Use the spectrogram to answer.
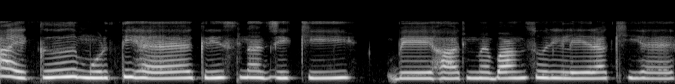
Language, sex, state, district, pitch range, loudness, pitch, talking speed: Rajasthani, female, Rajasthan, Churu, 280-310 Hz, -12 LUFS, 295 Hz, 125 wpm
